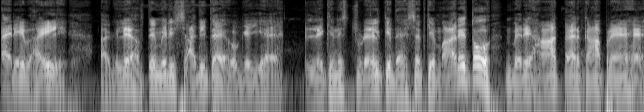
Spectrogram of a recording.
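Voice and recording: A cartoonish character voice with a bright, sharp tone and lively intonation. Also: man, fairly low pitch for a man, moderate pace.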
